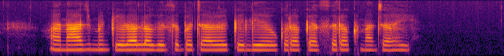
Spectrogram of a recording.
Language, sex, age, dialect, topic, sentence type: Magahi, female, 18-24, Southern, agriculture, question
